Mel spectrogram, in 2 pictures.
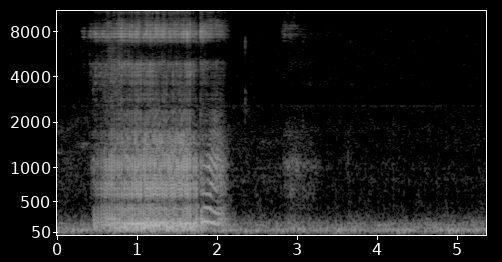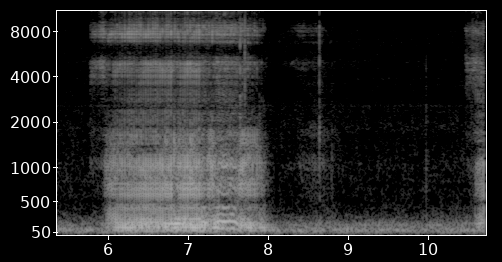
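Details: Loud, rumbling two-second snores with quiet pauses of several seconds between breaths from a sleeping dog with sleep apnea, improved on heart medication, on a very hot 32°C day in London without air conditioning.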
